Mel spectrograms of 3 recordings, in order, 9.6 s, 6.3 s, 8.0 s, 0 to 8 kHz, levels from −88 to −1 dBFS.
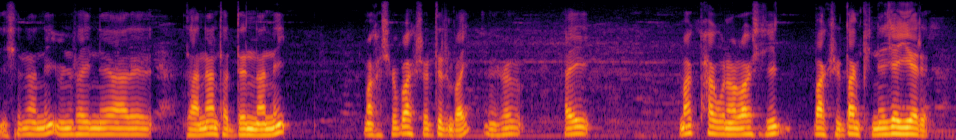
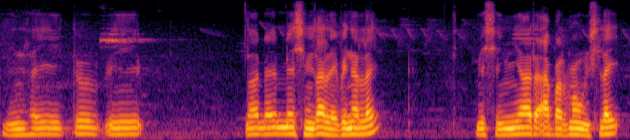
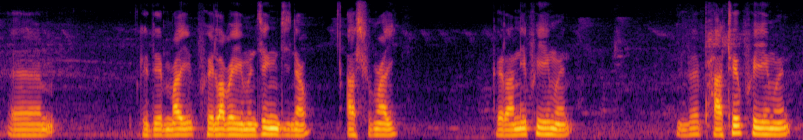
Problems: none marked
